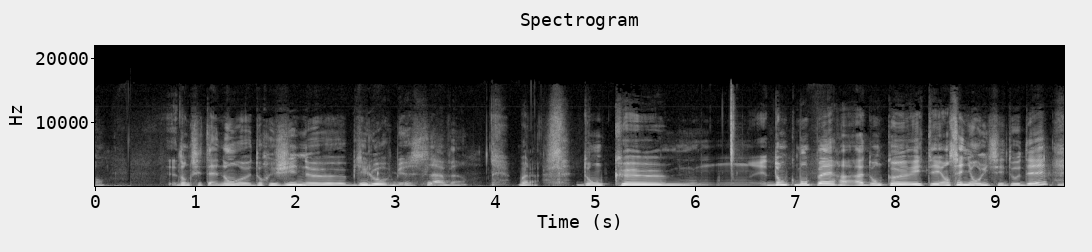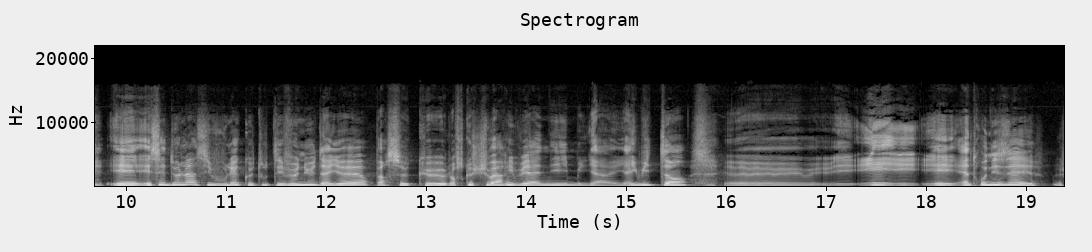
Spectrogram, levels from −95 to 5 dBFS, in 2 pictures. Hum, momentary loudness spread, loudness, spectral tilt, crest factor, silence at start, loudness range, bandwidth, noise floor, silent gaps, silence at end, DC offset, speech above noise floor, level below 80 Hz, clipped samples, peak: none; 13 LU; -20 LUFS; -4.5 dB/octave; 18 dB; 0 s; 5 LU; 15 kHz; -48 dBFS; none; 0 s; under 0.1%; 29 dB; -50 dBFS; under 0.1%; -2 dBFS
